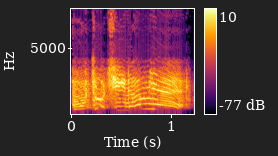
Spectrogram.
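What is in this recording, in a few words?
aircraft damaged, Czech, mood med; War Thunder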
